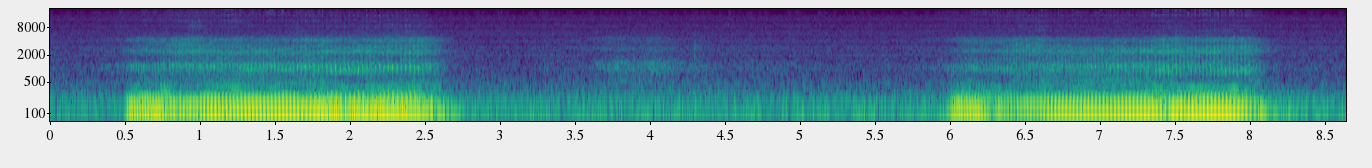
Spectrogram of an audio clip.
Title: Lord Loki Cane Corso Snoring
